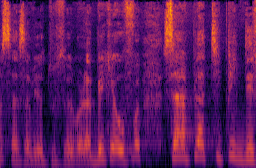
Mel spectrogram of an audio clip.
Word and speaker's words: Baeckeoffe: Alors c'est le Bäckerhofe. Bäckerhofe, c'est assez simple à prononcer. Bäckerhofe.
